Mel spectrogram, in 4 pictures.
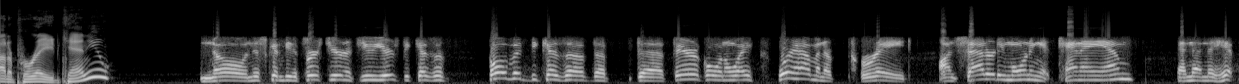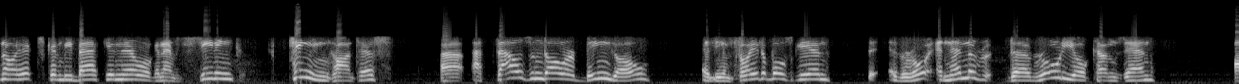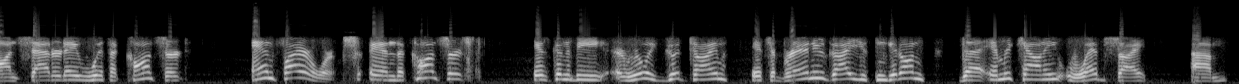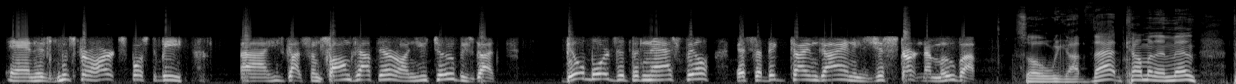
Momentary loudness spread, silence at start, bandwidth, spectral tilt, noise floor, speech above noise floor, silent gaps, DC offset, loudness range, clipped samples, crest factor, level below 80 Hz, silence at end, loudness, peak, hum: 7 LU; 0 s; 16 kHz; -5.5 dB/octave; -60 dBFS; 43 dB; none; under 0.1%; 2 LU; under 0.1%; 16 dB; -56 dBFS; 0.25 s; -18 LUFS; -4 dBFS; none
